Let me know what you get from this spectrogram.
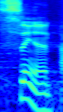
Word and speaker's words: Sein: That's how you pronounce it. S-E-I-N, but you pronounce it Sin.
